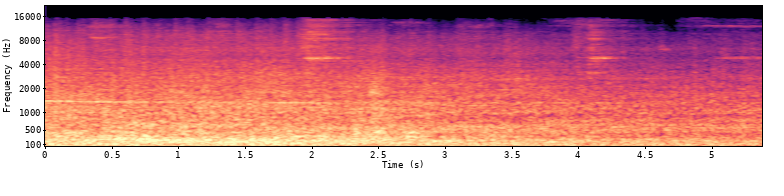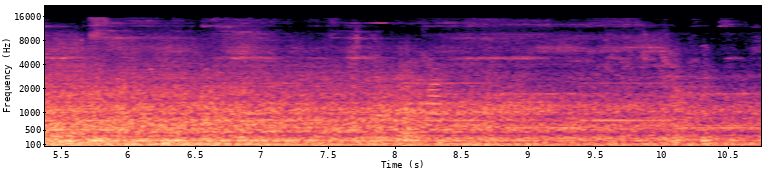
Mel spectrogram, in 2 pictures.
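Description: Train running along the rails with steady wheel-on-rail rumble, a thin wheel squeal at the start and a few clicks over rail joints, growing steadily quieter as it moves away.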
